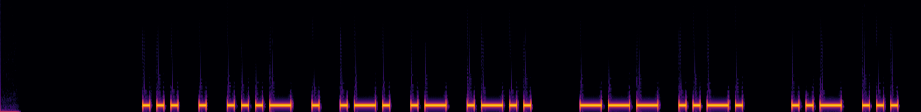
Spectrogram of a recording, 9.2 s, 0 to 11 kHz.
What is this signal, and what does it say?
Morse code, heard as a keyed tone, about 17 wpm, 700 Hz. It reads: SEVERAL OF US
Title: Sentences from Top 1000 Words - Review Part 2 - 17wpm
